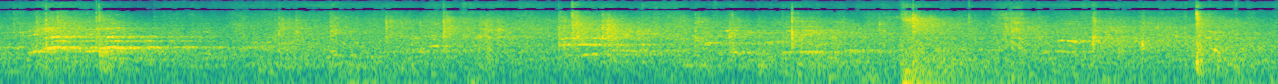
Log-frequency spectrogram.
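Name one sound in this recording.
Hockey sticks smack a puck with sharp clacks in an echoing rink.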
